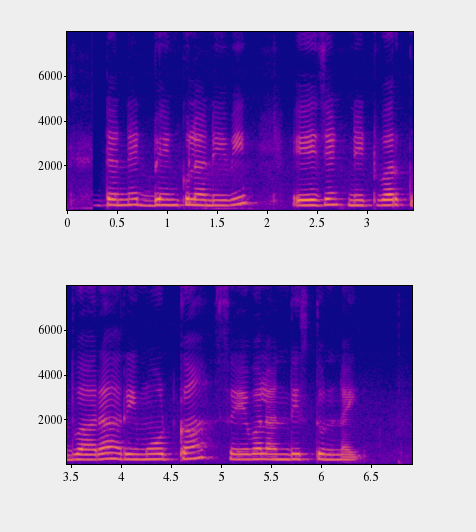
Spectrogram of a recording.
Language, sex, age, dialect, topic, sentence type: Telugu, female, 25-30, Telangana, banking, statement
